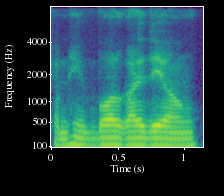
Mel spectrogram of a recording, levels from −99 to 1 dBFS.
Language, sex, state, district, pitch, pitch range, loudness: Chakma, male, Tripura, Dhalai, 110 Hz, 105-110 Hz, -15 LUFS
